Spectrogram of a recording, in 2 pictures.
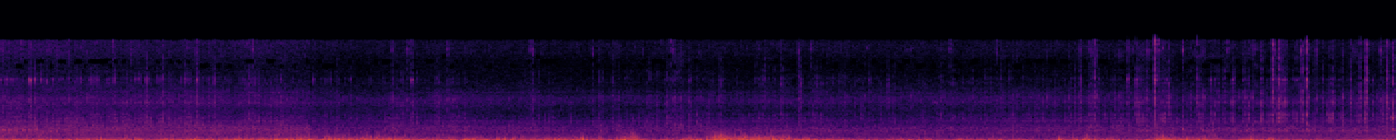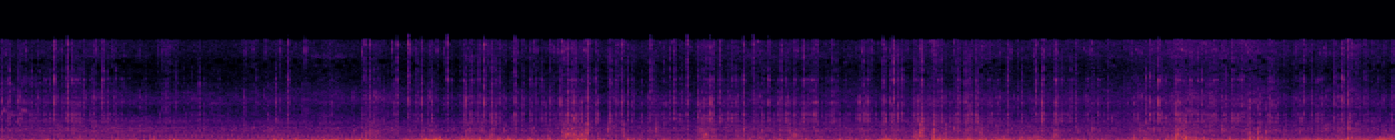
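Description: Motorcycle ride: wind buffeting the phone's microphone over the engine and road noise, a rough, steady low rumble.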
